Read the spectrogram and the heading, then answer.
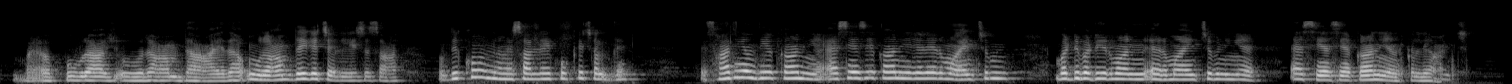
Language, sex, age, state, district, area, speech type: Dogri, female, 60+, Jammu and Kashmir, Jammu, urban, spontaneous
